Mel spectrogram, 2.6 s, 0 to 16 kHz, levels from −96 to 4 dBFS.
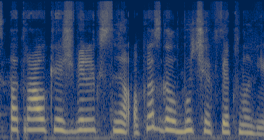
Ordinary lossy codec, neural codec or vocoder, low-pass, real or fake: Opus, 16 kbps; codec, 44.1 kHz, 3.4 kbps, Pupu-Codec; 14.4 kHz; fake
